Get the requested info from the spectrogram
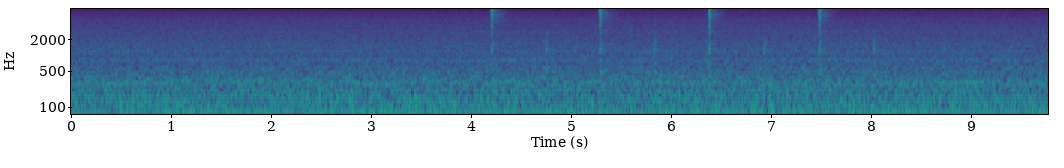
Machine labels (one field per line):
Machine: valve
